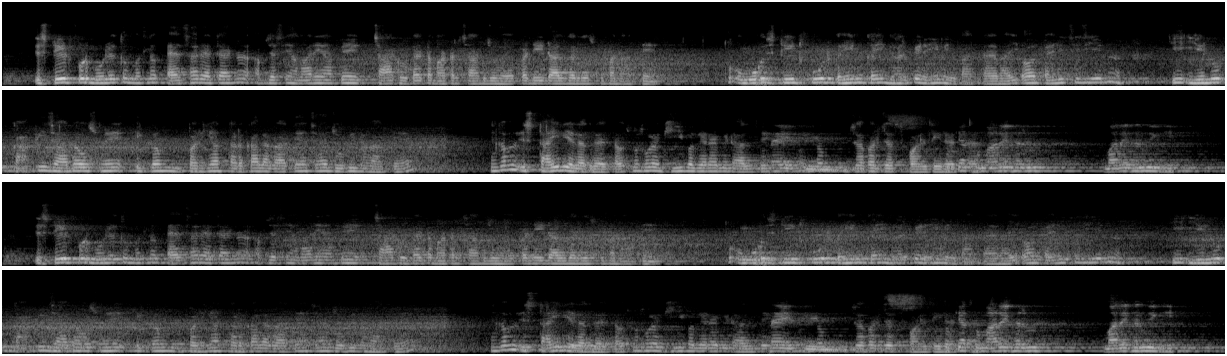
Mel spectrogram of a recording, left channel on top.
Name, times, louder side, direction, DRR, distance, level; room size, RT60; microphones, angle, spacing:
voice 1, 0.3-6.6 7.3-11.2 11.7-16.4 17.1-22.0, left 3 dB, 70° left, 10 dB, 0.6 m, -27 dB
sound 1, 2.7-16.7, equal, 10° left, 0.8 m, -40 dB
voice 2, 7.4-7.7 19.7-20.9 21.7-22.6 23.2-23.9, right 1 dB, 30° right, 2 dB, 0.6 m, -28 dB
22.5 x 8.8 x 3.2 m, 2.8 s
head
